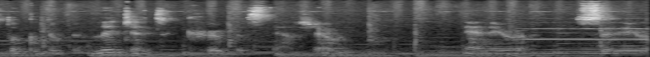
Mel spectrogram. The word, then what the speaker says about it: Kiribati: Now guys, if you look at the word Kiribati, it sounds like Kiribati. Well, no, that's not how you pronounce it. It's pronounced Kiribati.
